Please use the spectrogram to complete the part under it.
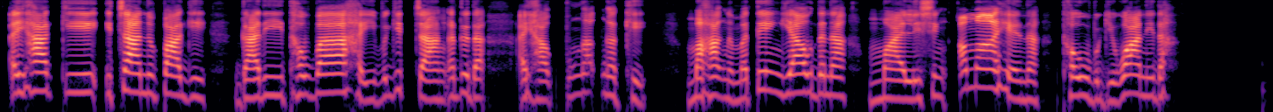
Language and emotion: Manipuri, surprised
